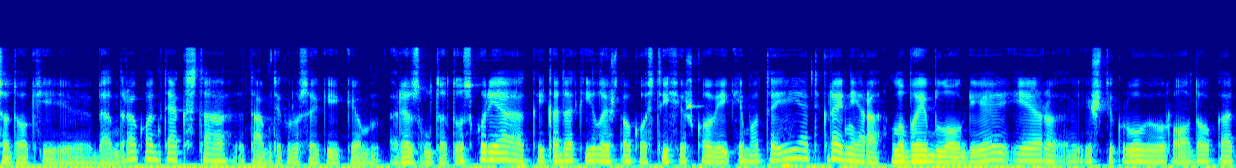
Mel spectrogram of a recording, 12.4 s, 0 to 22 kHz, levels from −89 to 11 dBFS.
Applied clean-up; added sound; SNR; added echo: none; none; none; none.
